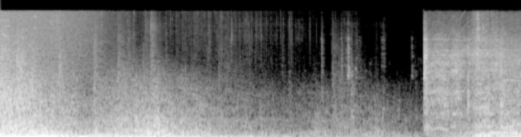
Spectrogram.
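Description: A loud crash of vehicles colliding fades out.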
